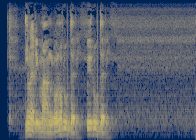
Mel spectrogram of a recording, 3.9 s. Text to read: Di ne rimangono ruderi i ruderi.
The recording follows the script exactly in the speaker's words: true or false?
true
